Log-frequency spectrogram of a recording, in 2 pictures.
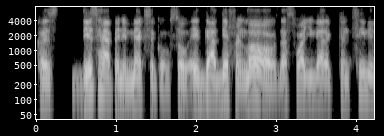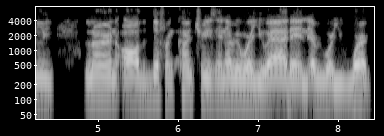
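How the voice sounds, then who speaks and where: A young man from Puerto Rico, a guest in a casual interview, talking in relaxed slang with many restarts. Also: mid-range voice, a little fast, no echo, dull audio. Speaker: guest, music distributor.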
